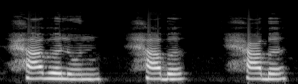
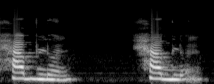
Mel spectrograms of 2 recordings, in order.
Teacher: آواز کو لوٹایا جائے گا، پلٹایا جائے گا، آواز میں حرکت پیدا کی جائے گی، جنبش پیدا کی جائے گی، جس کو قلقلہ کا نام دیا جاتا ہے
